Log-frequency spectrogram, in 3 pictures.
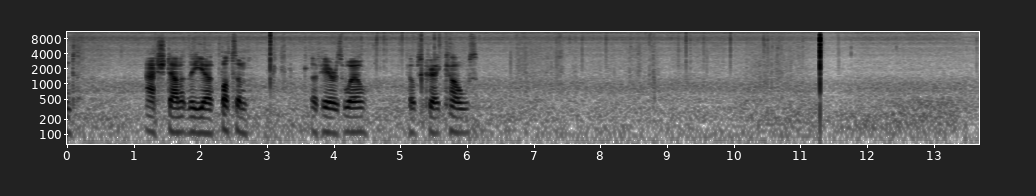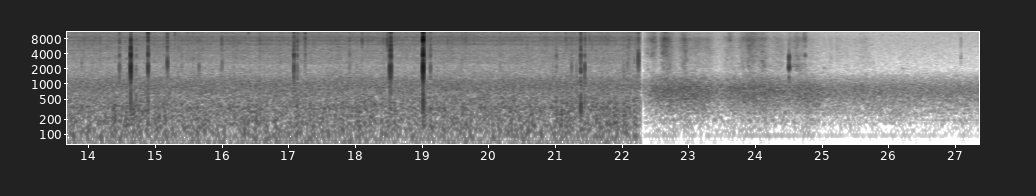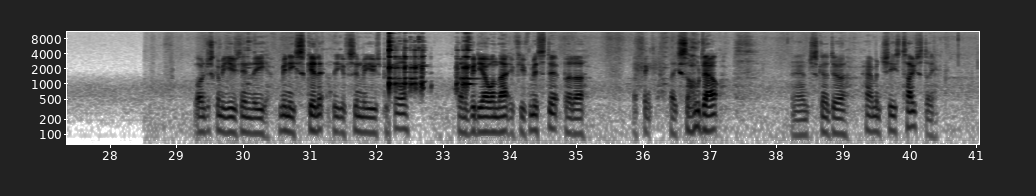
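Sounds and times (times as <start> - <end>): wood fire crackling and popping: 0.0 - 22.3, 28.5 - 34.5, 35.3 - 41.0.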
